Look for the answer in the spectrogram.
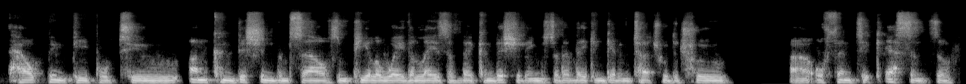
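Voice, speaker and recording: A man's voice: low voice, warm tone, slightly rough, no echo, poor audio. A man from Ghana who grew up in London, a transformational teacher, speaking earnestly and measuredly as a podcast guest with frequent restarts. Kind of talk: reflective podcast storytelling.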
